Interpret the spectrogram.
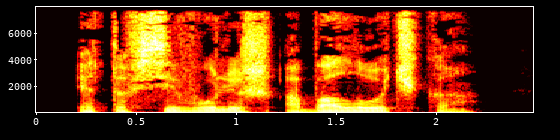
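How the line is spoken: Sad whisper. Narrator (Russian): прошептал я, потому что теперь мне стало совсем грустно

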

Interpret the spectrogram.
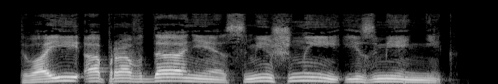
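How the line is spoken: Creaky rasp. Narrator (Russian): проскрипел мутант, сидящий слева

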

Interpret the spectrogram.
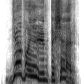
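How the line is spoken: Shrill hysterical shout. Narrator (Spanish): gritó la profesora Trelawney con una voz chillona y un tanto histérica

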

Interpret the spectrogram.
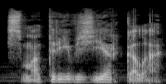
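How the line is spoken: Grandmother's whisper. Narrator (Russian): прошептала бабуля

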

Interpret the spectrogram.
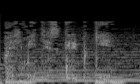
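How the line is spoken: Whisper. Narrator (Russian): шепнул детям

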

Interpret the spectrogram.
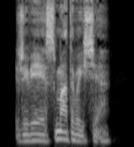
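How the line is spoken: Hiss suppressing laughter. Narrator (Russian): прошипел, боясь не выдержать и рассмеяться

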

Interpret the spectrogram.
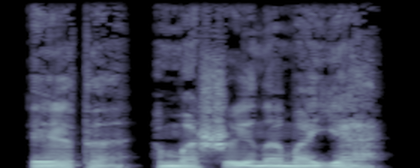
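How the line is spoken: Slow calm emphatic. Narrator (Russian): проговорил медленно, спокойно, но с нажимом

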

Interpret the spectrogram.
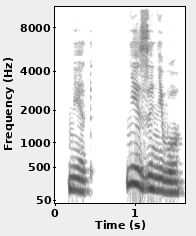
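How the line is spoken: Calm reply. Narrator (Russian): ответил Стас спокойно

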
